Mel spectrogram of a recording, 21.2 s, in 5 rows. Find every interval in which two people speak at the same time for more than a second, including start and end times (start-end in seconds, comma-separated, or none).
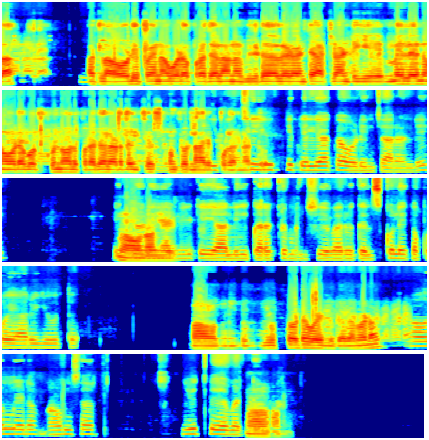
none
